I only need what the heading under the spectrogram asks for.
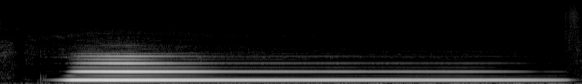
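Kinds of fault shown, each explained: Nothing stood out as a technical problem when listening to the sound in this clip.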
